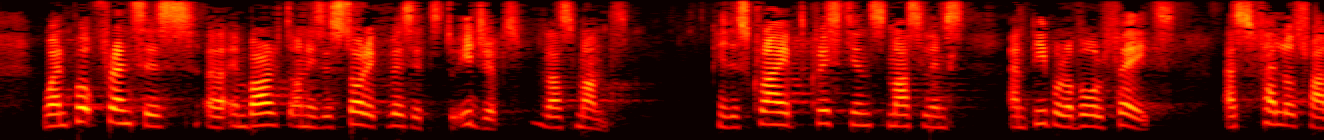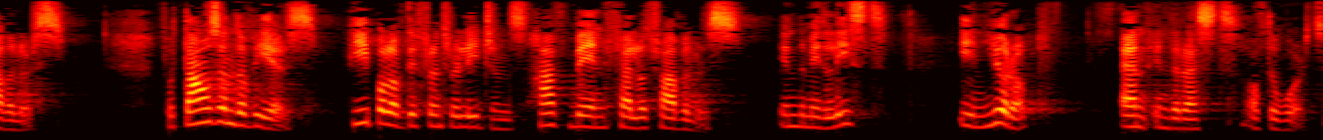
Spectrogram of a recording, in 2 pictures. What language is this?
English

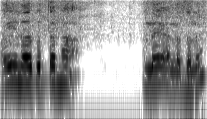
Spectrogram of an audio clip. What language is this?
Santali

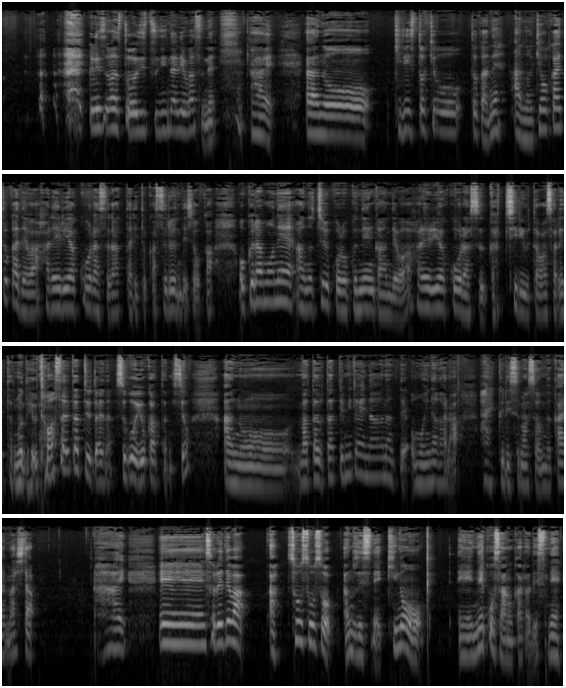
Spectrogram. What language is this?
Japanese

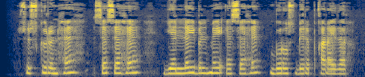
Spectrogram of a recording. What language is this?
Bashkir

